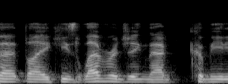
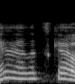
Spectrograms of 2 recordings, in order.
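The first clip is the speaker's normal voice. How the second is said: very high, girlish put-on voice; 13 semitones higher than usual. Retelling a movie scene, speaker imitates boys dressed as girls, in a girly voice. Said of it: "they have like girly voices like".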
